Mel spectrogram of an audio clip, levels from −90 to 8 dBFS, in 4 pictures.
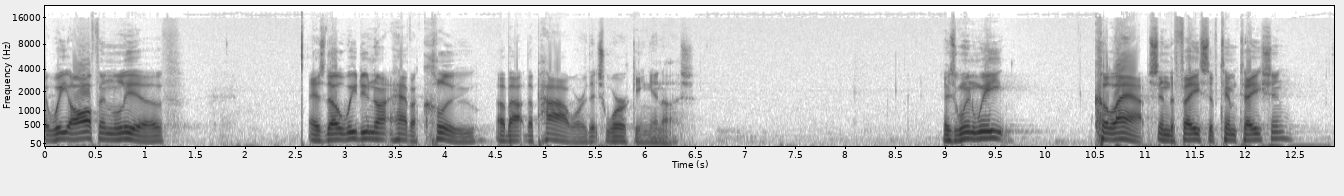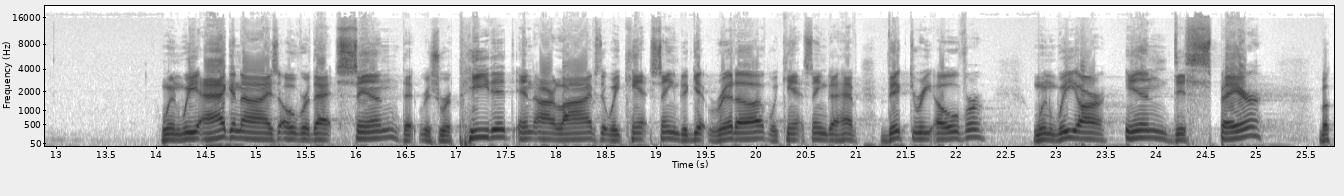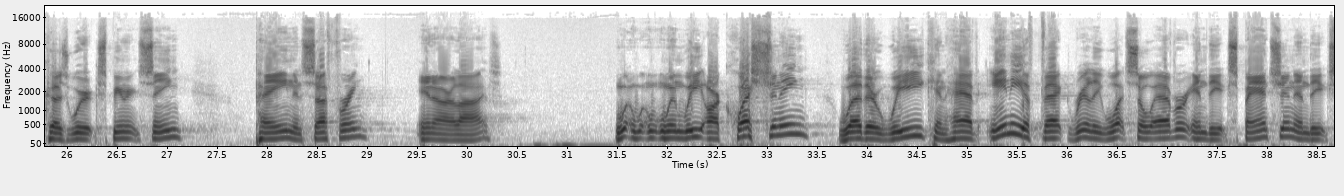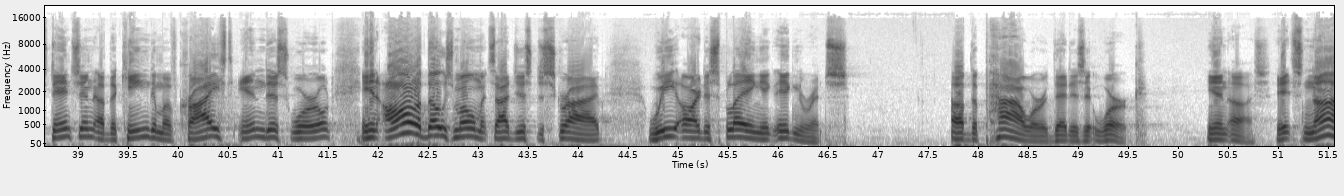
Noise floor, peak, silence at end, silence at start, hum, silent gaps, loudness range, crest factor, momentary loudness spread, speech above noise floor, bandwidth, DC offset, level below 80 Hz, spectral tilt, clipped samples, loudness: -55 dBFS; -4 dBFS; 0 s; 0 s; none; none; 7 LU; 14 dB; 9 LU; 39 dB; 19 kHz; under 0.1%; -46 dBFS; -4 dB/octave; under 0.1%; -16 LUFS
